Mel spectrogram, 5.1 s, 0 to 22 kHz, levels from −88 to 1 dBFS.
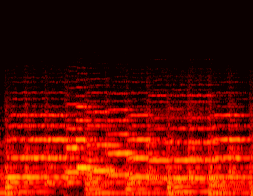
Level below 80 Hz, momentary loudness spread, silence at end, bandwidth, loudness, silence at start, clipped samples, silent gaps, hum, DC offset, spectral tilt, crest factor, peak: -50 dBFS; 5 LU; 0 s; 7.6 kHz; -36 LUFS; 0 s; under 0.1%; none; none; under 0.1%; -8 dB/octave; 14 dB; -22 dBFS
